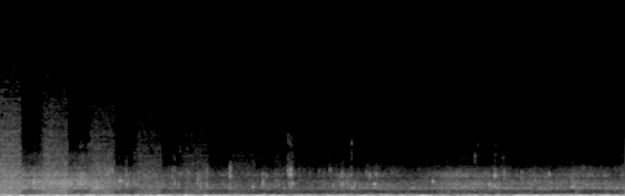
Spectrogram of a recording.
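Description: Wind buffeting the microphone in a low rumble, with small waves lapping and trickling in shallow seawater, giving scattered little splashes and drips.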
